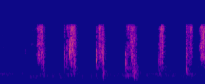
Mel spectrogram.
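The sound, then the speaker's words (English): A deck of tarot cards being shuffled, a quick series of about seven crisp, papery riffles in an uneven rhythm, with no one speaking. “I am shuffling the tried and true Taramucha.”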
